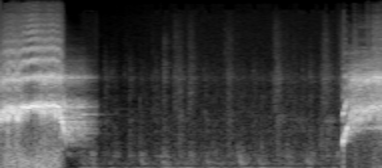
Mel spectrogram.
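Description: A voice imitates a man screaming on the street, giving a loud strained shriek of about half a second, then near silence, then a second loud scream cutting in at the end.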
